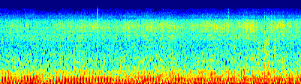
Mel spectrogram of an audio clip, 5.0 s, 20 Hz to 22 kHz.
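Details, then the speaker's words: Used KTM 390 (Duke/RC 390 BS4, dual-channel ABS) on a test ride, warmed up with temperature holding steady: loud, even single-cylinder note at road speed, no knocks or rattles; running smooth and healthy. "कितनी smooth चल रही है bike, बहुत smooth चल रही है, कोई किसी तरह का इशू नहीं है।"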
